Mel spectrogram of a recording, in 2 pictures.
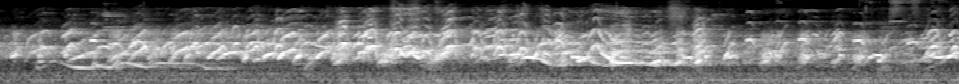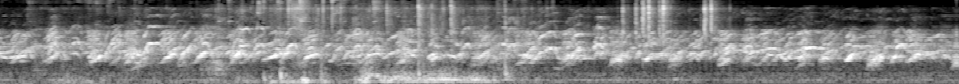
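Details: A coyote pack very close outside a house howls and yips in a dense, wavering chorus of overlapping high voices, possibly set off by sirens; dogs howl along, and the coyotes stop once a dog joins in.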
